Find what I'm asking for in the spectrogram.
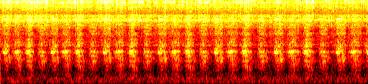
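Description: Royal Blue model steam locomotive chuffing in a steady rapid rhythm of short hissy puffs, close and continuous, with no voices.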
